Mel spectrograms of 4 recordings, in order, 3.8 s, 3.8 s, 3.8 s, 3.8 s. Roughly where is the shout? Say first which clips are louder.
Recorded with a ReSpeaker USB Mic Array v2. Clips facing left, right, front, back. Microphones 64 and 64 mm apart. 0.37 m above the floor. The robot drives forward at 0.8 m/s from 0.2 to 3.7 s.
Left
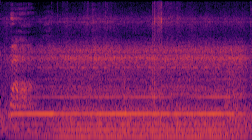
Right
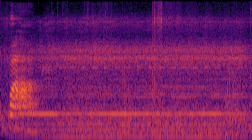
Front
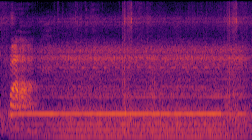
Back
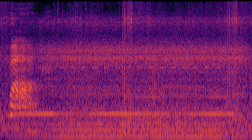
Right 9 dB, even; right.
